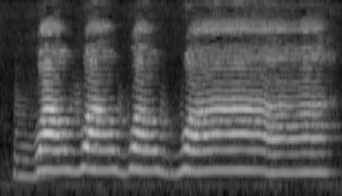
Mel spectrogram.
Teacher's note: the last sound from that category of the bilabials, 2 lips, and that is the w sound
